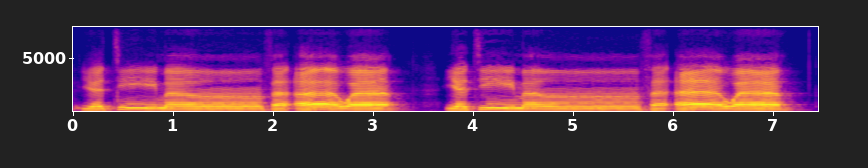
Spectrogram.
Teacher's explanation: تنوين أتى بعده حرف الفاء والفاء من حروف الإخفاء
